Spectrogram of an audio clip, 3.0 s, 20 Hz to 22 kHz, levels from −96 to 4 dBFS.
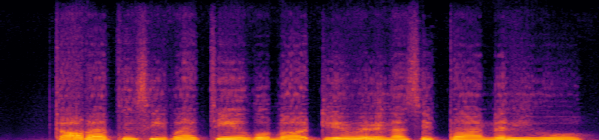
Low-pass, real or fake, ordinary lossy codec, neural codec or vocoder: none; fake; none; codec, 44.1 kHz, 0.9 kbps, DAC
